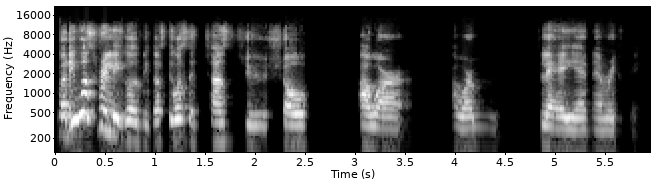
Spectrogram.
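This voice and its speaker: A woman's voice: low-pitched, sing-song, moderate pace, darkish tone, rough recording. Woman. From Argentina. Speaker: podcast guest, actor and writer. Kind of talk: casual interview chat.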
